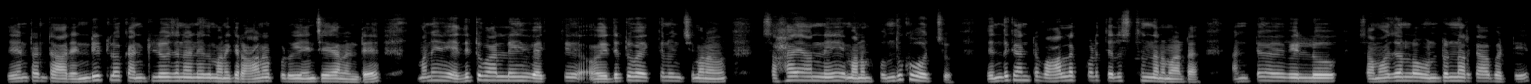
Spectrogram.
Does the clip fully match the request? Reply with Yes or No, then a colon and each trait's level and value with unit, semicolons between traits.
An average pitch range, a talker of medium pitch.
Yes: average, 3.1 semitones; medium, 160 Hz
